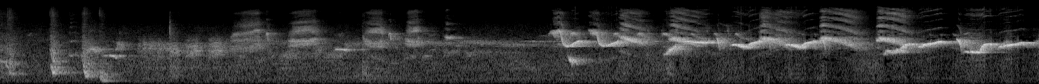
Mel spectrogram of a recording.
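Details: Caged Chinese hwamei in song: a few sharp clicks and scattered short notes at first, then from the middle a loud flowing stream of bright, looping whistled phrases with quick trills.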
